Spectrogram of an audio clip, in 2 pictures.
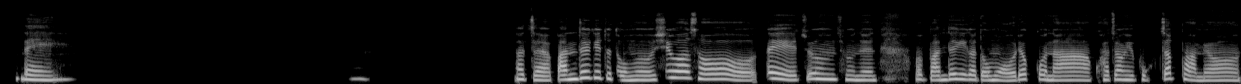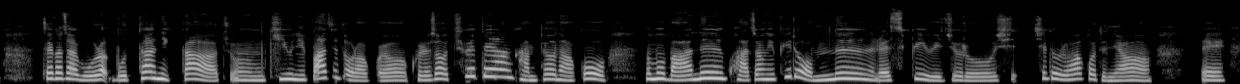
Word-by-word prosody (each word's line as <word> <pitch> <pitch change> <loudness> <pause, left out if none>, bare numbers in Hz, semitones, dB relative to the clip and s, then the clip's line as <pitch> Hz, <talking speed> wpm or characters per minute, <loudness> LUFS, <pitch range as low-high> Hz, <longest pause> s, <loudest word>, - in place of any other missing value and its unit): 네. 220 -2 0 2.8
음. 255 -2 -12 1.4
맞아요. 205 -5 +1
만들기도 275 +5 +3
너무 200 -1 0
쉬워서 245 -9 +2
네 250 -7 +3
좀 250 -1 +2
저는 200 -3 -1 0.4
어 230 - -2
만들기가 220 +3 +2
너무 195 -2 0
어렵거나 195 -2 0
과정이 210 0 -1
복잡하면 195 -5 -2 0.4
제가 270 0 +2
잘 250 -3 +2
몰라 205 +2 +2
못하니까 230 -2 +2
좀 195 -1 -3
기운이 245 -3 +1
빠지더라고요. 185 - -1
그래서 210 +5 -1
최대한 370 -1 0
간편하고 220 +1 0 0.4
너무 255 +1 +5
많은 240 +8 +4
과정이 235 +3 -1
필요 345 +1 -1
없는 240 +5 +2
레시피 200 +5 -3
위주로 180 -1 -4
시 190 - -10 0.2
시도를 255 -5 -2
하거든요. 185 -7 -2 0.5
네. 195 -1 -2
220 Hz, 220 characters per minute, -22 LUFS, 195-255 Hz, 2.8 s, 너무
